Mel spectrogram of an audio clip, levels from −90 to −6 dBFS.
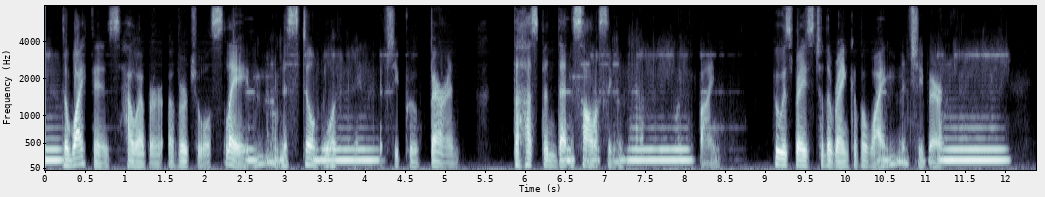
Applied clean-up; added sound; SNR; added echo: neural diffusion model UNIVERSE++.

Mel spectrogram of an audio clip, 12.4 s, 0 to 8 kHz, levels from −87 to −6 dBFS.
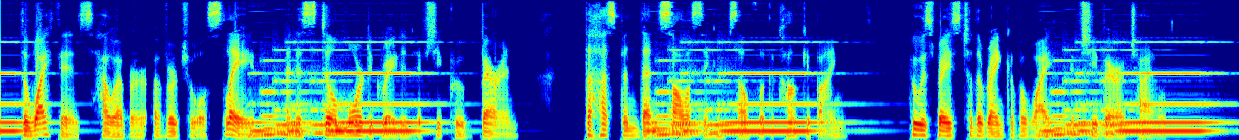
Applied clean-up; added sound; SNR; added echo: none; Organ; -1 dB; none.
